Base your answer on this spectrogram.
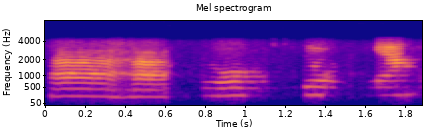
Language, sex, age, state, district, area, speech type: Sindhi, female, 45-60, Gujarat, Ahmedabad, rural, conversation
